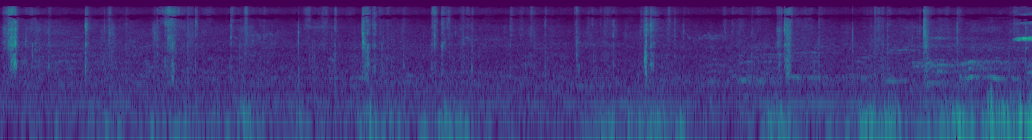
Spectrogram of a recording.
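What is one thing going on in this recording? Footsteps tap on pavement at a walking pace.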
